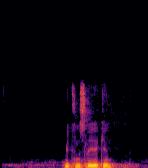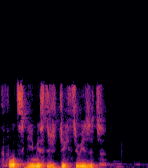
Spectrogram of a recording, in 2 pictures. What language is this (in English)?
Kabyle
